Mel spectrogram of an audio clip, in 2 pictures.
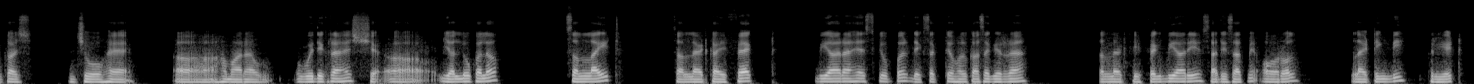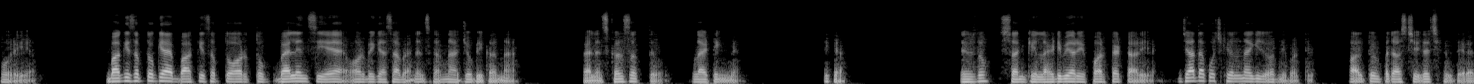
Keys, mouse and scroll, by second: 9.5 middle click, 13.6 middle click, 14.2 middle click, 17.7 click.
